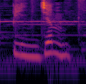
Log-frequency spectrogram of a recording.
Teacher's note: penggantian fonem A menjadi E pada pengucapan pinjem yang seharusnya menjadi pinjam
